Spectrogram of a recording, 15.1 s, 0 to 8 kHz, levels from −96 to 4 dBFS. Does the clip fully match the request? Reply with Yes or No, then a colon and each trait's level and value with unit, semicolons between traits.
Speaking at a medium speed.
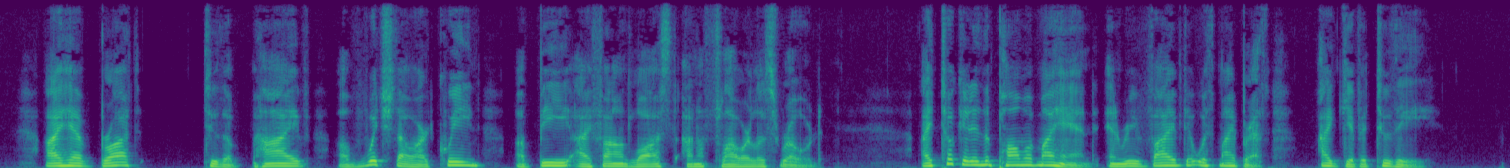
Yes: average, 160 wpm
